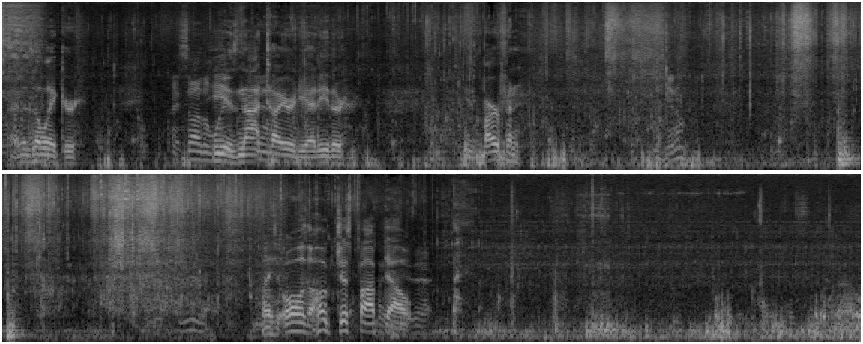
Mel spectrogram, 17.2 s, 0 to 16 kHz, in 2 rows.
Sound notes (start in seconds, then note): 13.0 wind blowing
